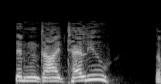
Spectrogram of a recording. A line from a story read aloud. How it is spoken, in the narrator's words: remarked triumphantly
